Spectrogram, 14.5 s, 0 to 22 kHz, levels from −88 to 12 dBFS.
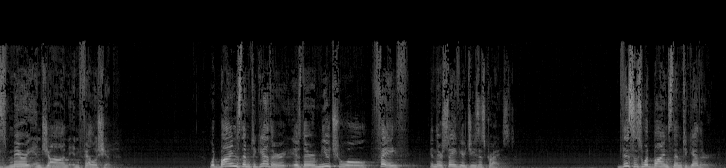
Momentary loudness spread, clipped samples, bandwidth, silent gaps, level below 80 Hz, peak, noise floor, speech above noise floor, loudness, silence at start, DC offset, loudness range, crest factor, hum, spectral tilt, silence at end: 13 LU; under 0.1%; 16.5 kHz; none; -68 dBFS; -14 dBFS; -66 dBFS; 35 dB; -31 LUFS; 0 s; under 0.1%; 7 LU; 18 dB; none; -4 dB/octave; 0.25 s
